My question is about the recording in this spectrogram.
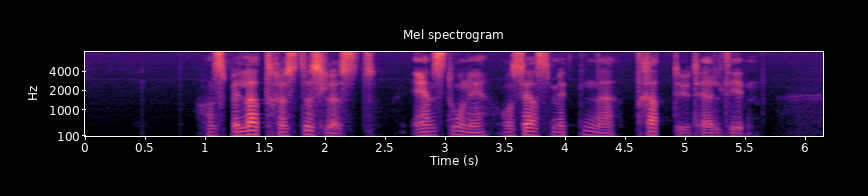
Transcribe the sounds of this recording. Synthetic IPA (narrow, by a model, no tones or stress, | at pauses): hɑnspɪləʁt̪ʰʁœst̪əsløːst̪ | ʔeːnst̪uːnɪʔoːseːʁsmɪt̪n̩ət̪ʰʁæt̪ːʉːt̪heːlət̪ʰiːd̪n̩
